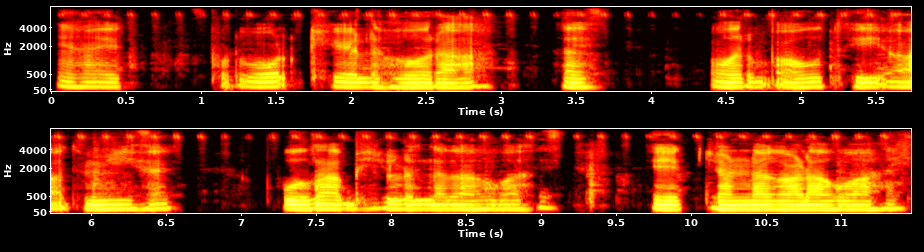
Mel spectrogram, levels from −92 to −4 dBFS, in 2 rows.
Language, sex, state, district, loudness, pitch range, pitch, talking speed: Hindi, male, Jharkhand, Sahebganj, -20 LUFS, 115-125 Hz, 120 Hz, 115 wpm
